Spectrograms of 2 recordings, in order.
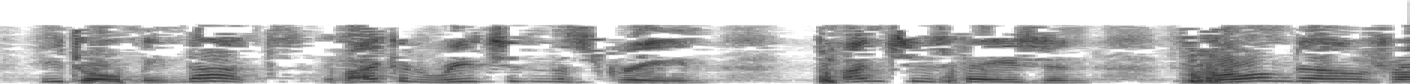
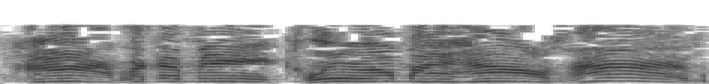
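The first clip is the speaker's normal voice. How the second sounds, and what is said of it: Imitates an old Jewish man's voice. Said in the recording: “doing this old Jewish guy going”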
